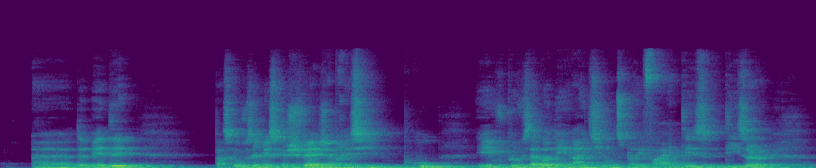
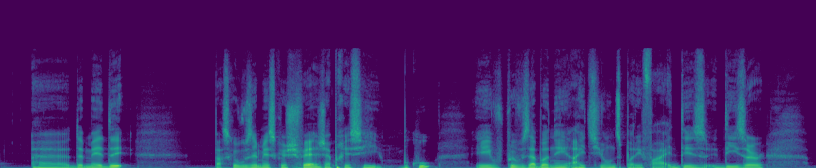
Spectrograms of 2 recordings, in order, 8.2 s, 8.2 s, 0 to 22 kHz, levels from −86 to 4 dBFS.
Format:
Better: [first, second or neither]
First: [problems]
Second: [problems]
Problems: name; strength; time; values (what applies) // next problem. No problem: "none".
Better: second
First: off-mic speech; far // room echo; noticeable; dies away in 0.9 s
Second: none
